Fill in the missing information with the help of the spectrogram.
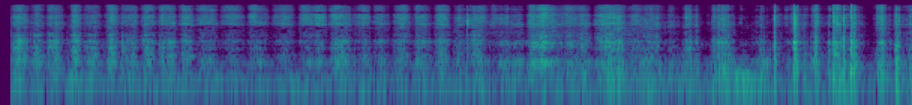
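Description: Fingertips and nails scratch and rub along the vertical ridges of an empty, hollow kraft paper coffee cup with a ribbed outer sleeve, held in both hands. The result is a fast, dry, rasping scrape with a steady ripple of tiny clicks and a hollow papery body, growing louder and brighter in short, sharp bursts toward the end.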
